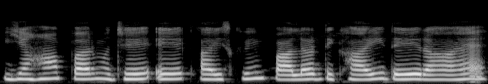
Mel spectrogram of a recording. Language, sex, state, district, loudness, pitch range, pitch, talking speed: Hindi, female, Madhya Pradesh, Katni, -14 LUFS, 230-250 Hz, 245 Hz, 125 wpm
